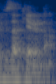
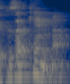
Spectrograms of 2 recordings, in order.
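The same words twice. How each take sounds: First: Fuzakeru na said in full, ru na clear. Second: Fuzakenna run together, nn held; contracted fuzakenna. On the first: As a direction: give every syllable of fuzakeru na. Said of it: "instead of". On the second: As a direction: say fuzakenna with a long nn. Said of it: "People would say". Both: Shown as a demonstration.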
